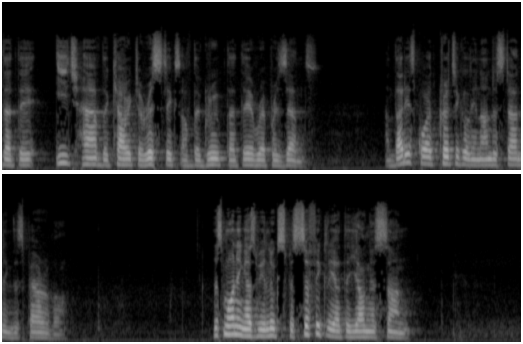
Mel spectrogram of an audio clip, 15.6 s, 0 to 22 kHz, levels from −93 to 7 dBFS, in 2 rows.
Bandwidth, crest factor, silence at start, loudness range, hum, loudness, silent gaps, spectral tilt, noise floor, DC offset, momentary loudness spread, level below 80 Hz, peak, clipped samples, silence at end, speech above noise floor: 11.5 kHz; 22 dB; 0 s; 8 LU; none; -35 LUFS; none; -4.5 dB/octave; -73 dBFS; under 0.1%; 11 LU; -72 dBFS; -14 dBFS; under 0.1%; 1.7 s; 39 dB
